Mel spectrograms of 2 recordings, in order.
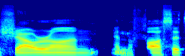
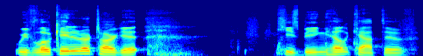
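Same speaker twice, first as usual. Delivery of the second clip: usual speaking voice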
